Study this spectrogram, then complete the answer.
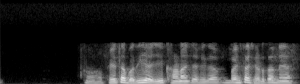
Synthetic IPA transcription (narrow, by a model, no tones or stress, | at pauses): ɦaːpʰeɾt̪aːbəd̪iːaːd͡ʒiːkʰaːnaːt͡ʃaːɦiːd̪aːməːɦiːt̪aːʃəɽd̪aneaː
